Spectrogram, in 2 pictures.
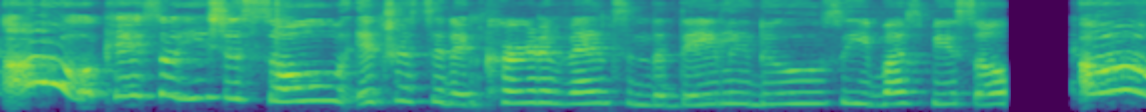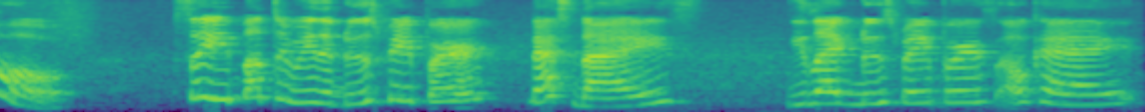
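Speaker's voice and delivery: high, sing-song mock admiration; mock him sweetly; making fun of the angry guy grabbing a newspaper, high and syrupy; sarcastic mockery. Sarcastic thoughts about him.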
